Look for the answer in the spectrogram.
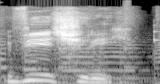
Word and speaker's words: вечеря: Вы наверняка знаете, что в старину поздний прием пищи, вечернюю трапезу, ну или, проще говоря, ужин, называли вечерей. Да, ударение строго на первый слог.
